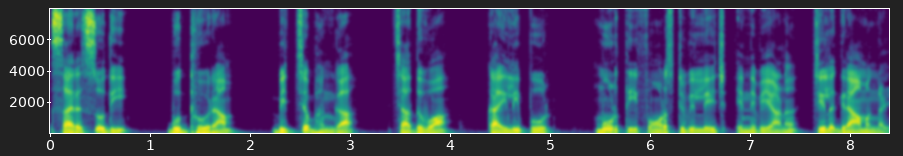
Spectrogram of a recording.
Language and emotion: Malayalam, neutral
